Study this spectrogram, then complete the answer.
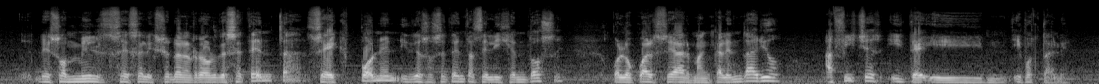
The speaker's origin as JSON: {"language": "Spanish", "region": "Valparaíso", "country": "Chile", "tie": "born there", "said": "croeto, nací aquí en Valparaíso. En el año 1941, hace 67 años, en lo que era el hospital del doctor Enrique Deforme"}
